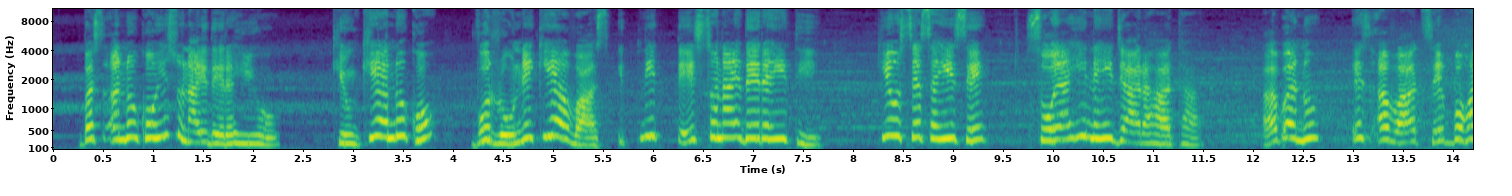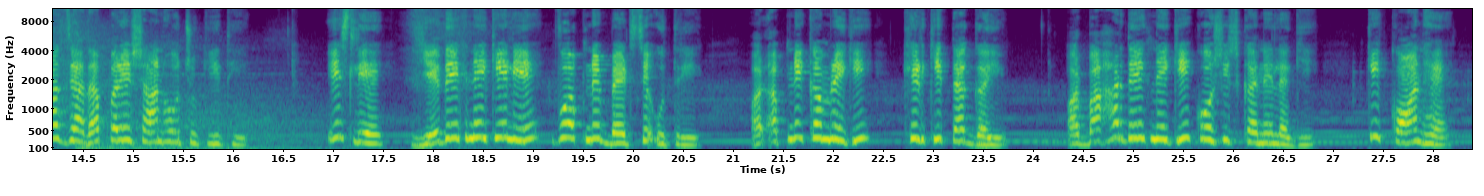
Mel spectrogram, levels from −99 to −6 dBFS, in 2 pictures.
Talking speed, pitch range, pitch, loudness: 145 wpm, 215-320 Hz, 280 Hz, -18 LUFS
